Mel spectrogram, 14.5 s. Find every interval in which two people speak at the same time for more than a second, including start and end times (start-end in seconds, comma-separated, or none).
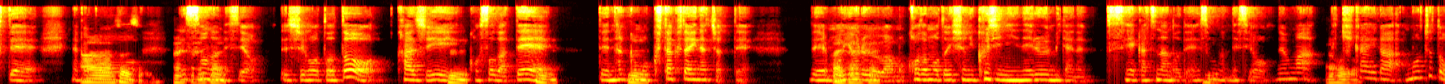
0.8-2.3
